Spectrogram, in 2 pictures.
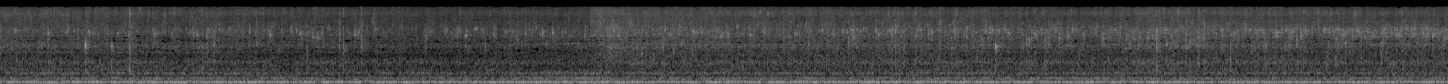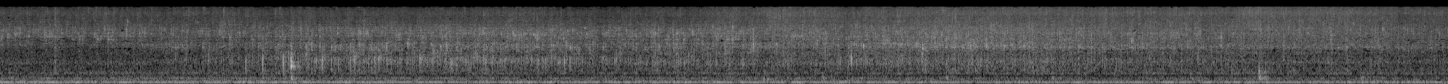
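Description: Ground spice paste, shallots and chillies sizzling in hot oil in a wok, a steady frying hiss that grows a little louder partway through. There is one sharp click about 17 seconds in, and a wooden spatula stirs it near the end.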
